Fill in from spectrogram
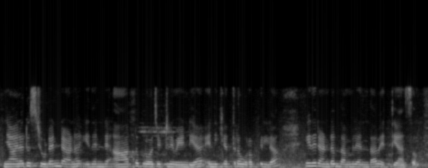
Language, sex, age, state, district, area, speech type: Malayalam, female, 30-45, Kerala, Kollam, rural, read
